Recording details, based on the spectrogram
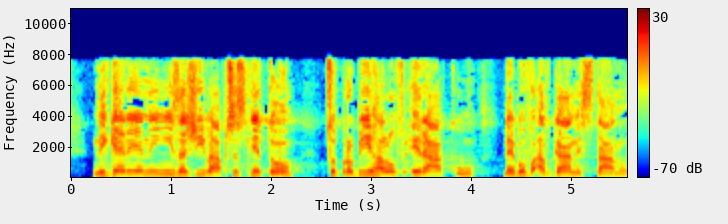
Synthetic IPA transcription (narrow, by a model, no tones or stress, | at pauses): nɪɡɛːɾɪjɛnɪɲiːzaʒiːvaːpr̥ɛsɲɛt̪o̞ | t͡so̞pɾo̞biːɦalo̞fʔɪɾaːku | nɛbo̞fʔavɡaːnɪst̪aːnṵ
